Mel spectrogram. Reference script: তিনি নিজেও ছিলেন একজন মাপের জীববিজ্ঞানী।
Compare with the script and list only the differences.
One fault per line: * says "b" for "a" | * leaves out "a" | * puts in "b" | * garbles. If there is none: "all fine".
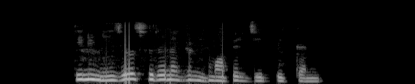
all fine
